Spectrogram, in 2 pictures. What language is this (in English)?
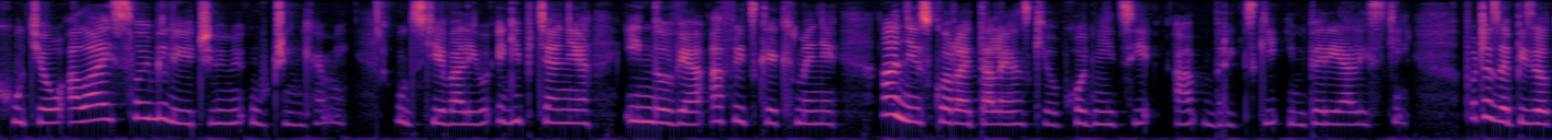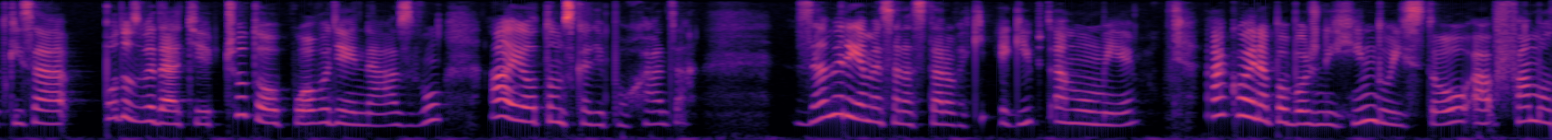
Slovak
